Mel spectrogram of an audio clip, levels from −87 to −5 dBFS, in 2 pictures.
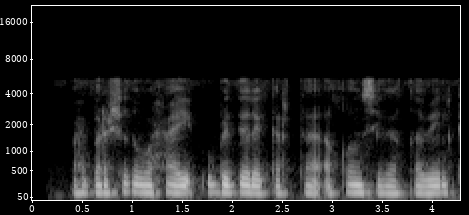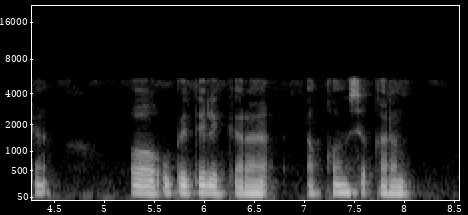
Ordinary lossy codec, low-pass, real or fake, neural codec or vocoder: none; 5.4 kHz; real; none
